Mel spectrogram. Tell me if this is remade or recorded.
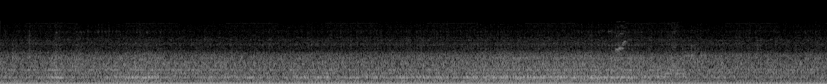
recorded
